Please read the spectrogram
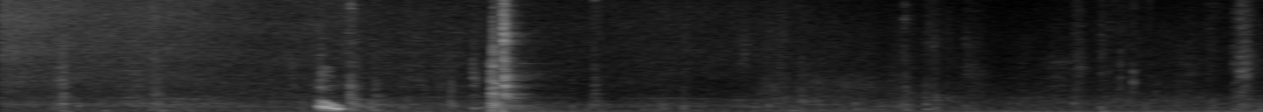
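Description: Steam hissing in a hot wood-fired brick bread oven, put in to give the loaves a crust, fading away over the first second or so. About two and a half seconds in there is a single sharp knock.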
